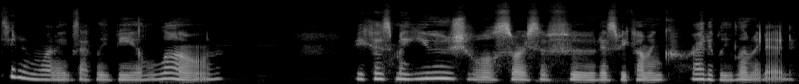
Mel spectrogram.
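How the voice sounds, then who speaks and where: A woman playing a seductive, hungry mature vampire mother in an intimate ASMR roleplay, teasing and condescending, breathy and slipping into whispers. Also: on the high side, fairly bright tone, dry recording, full character voice. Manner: slow, teasing, hesitant hums and pauses.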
